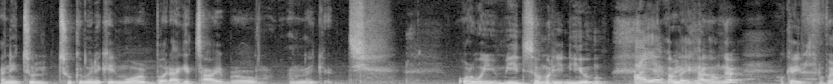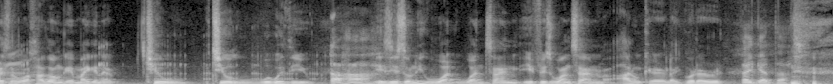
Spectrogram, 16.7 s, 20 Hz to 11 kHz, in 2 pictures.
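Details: Stuttering in a man in his 40s, born in Mexico and living in Texas, first noticed around age five or six; his father also stutters and he believes it runs in the family.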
